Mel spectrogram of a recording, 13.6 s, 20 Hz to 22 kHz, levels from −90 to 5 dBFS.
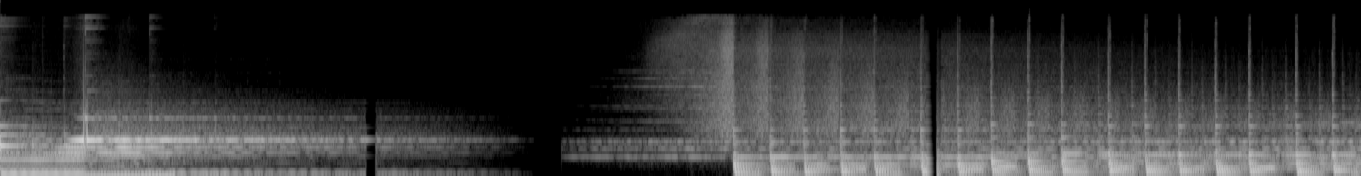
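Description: Burst of packet loss at 3.65–3.78 s and 9.26–9.42 s: lost packets were concealed by extending and fading the last sound (110 ms, then 140 ms), skipping 100 ms and 140 ms of audio.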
